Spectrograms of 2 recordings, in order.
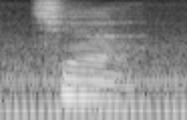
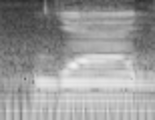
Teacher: tempat keluarnya huruf jim itu ada di bagian tengah lidah. Jadi kalau ini diumpamakan lidah, bagian tengahnya itu di sini, ini harus benar-benar keluar dari tengah sini.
